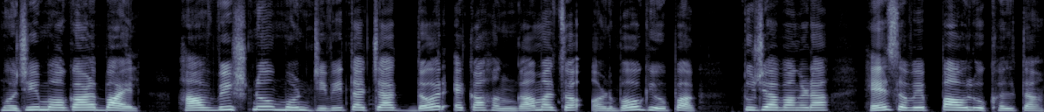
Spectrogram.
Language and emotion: Goan Konkani, neutral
